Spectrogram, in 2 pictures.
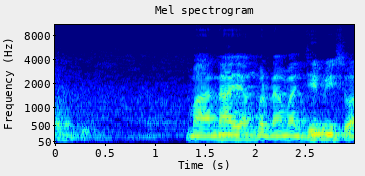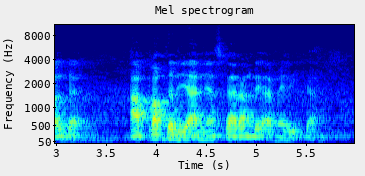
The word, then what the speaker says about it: Swaggart: Swaggart tuh tulisannya Swagarte. Bacanya Swaggart. Suanya itu pakai W.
